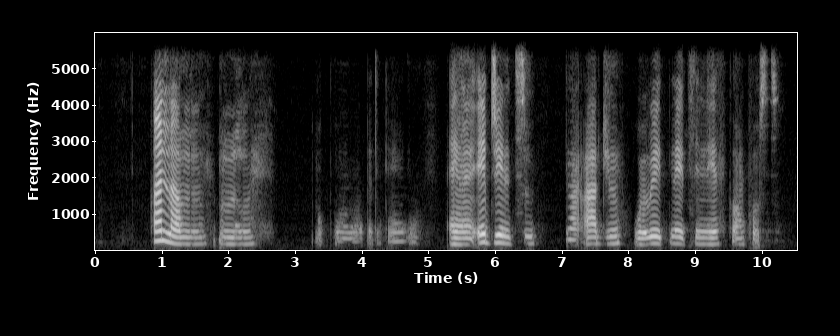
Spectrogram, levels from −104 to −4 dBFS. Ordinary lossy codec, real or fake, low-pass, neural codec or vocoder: Opus, 64 kbps; fake; 5.4 kHz; codec, 44.1 kHz, 1.7 kbps, Pupu-Codec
